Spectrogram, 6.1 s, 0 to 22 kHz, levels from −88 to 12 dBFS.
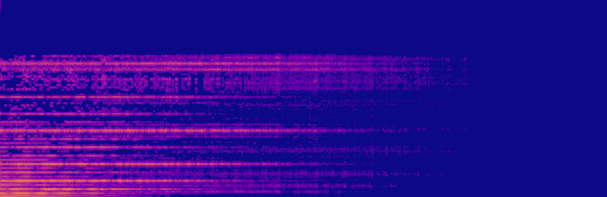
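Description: No faults to report anywhere in the audio.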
